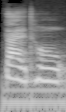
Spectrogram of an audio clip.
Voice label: "dai4 tou2", Chinese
